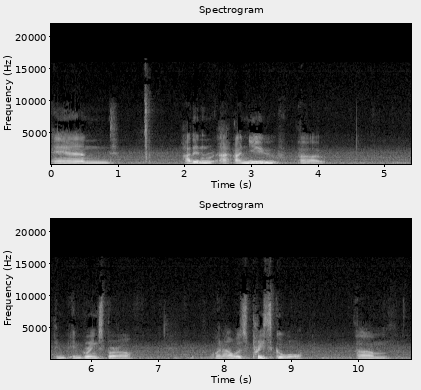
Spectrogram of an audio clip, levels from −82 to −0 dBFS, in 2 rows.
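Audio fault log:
There is no fault to log in this audio.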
